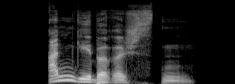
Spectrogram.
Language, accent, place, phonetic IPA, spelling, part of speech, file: German, Germany, Berlin, [ˈanˌɡeːbəʁɪʃstn̩], angeberischsten, adjective, De-angeberischsten.ogg
- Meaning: 1. superlative degree of angeberisch 2. inflection of angeberisch: strong genitive masculine/neuter singular superlative degree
